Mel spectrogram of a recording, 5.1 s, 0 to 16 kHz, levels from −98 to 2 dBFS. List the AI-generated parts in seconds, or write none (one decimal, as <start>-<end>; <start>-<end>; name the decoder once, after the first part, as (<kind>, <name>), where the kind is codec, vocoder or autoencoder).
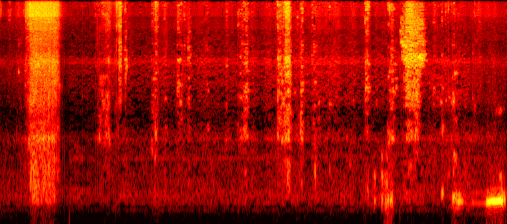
0.5-1.2 (vocoder, BigVGAN v2)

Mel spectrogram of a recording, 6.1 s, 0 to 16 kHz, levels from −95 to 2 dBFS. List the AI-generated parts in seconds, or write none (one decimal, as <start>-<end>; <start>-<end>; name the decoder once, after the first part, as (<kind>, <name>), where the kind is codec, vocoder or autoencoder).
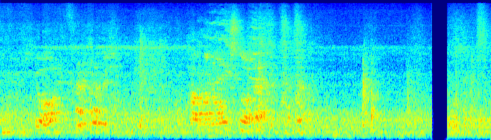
1.9-2.6 (vocoder, BigVGAN v2)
